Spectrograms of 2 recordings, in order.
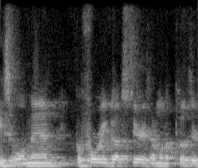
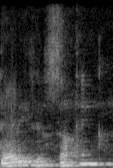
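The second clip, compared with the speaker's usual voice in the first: put-on female whisper, higher; 4 semitones higher than usual.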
